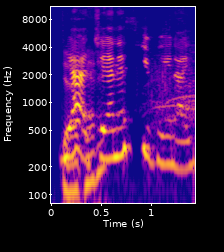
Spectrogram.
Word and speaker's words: Janis Hubina: Did I get I'm sorry, I think I mispronounced your name at the beginning. Can you give us your full name, please? Janis Hubina.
